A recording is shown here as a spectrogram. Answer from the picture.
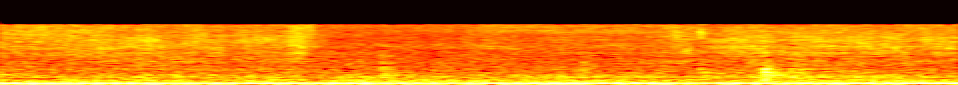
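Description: Chicken, capsicum and onion sizzling steadily in a wok as they are stirred with a wooden spatula, with a couple of faint scrapes of the spatula against the pan.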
